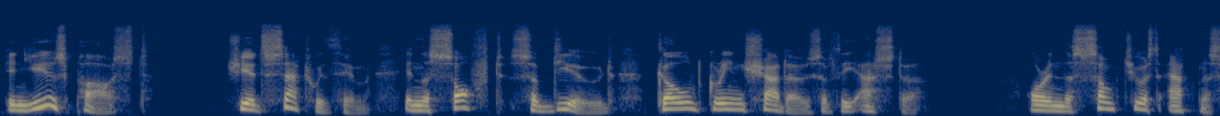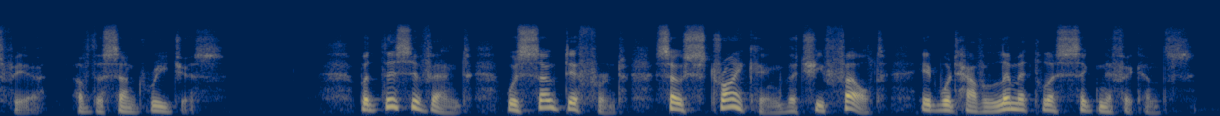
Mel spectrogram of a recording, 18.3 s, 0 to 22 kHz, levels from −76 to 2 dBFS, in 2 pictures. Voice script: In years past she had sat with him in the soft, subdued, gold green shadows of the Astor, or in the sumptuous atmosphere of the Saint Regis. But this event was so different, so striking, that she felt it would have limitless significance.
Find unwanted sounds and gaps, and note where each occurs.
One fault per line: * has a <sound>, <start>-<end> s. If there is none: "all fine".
all fine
